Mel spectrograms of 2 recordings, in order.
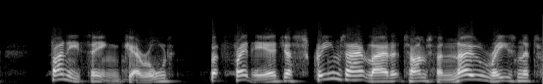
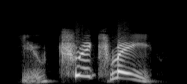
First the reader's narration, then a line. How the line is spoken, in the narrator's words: Ferret wailed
